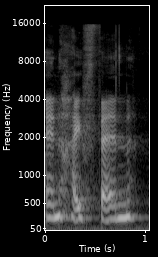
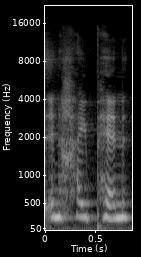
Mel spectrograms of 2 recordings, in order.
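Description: First: The middle consonant is an f sound. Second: The middle consonant is a p sound. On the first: The speaker calls it wrong. "not Enhypen" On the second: The speaker calls it right. "It's Enhypen"

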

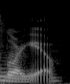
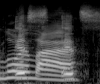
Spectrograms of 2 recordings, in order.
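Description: First: The name ends with an 'real' sound. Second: The name ends with a final 'lai' sound. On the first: This is how the owner of the name says it. The speaker calls it right. "No, it's L'Oreal" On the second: Other people say the name this way. The speaker calls it wrong. "they be like, Lorelai. I don't answer"

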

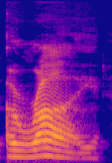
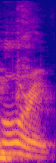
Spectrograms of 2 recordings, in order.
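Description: First: It ends in a 'rye' sound. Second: It ends in an 'ee' sound. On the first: The speaker calls it right. "when I first heard someone say the word awry out loud" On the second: The speaker calls it wrong. "I was pronouncing it Ori"

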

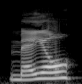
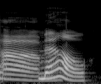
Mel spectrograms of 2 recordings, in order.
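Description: First: The vowel sounds long, like 'ay'. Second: The vowel sounds short, like 'eh'. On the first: "That's more country than Mel" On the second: "why are you saying Mel?"

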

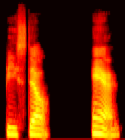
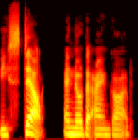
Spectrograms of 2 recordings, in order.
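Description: First: The word "and" is stressed. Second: The word "be" is stressed.

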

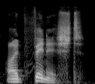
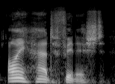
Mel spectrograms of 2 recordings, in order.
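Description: First: Had nearly vanishes, sounding like 'I finished'. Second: The word had is said in full. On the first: "in really fluent speech" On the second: "There's the full version"

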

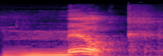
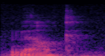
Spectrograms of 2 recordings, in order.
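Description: First: The vowel sounds like 'ih', as in 'milk'. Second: The vowel sounds like 'eh', as in 'melk'. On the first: "Did it the proper way" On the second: "I heard the E in there"

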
